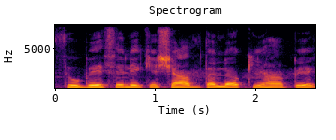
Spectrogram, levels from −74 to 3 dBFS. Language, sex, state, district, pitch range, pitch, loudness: Hindi, male, Maharashtra, Mumbai Suburban, 140-170 Hz, 150 Hz, -15 LUFS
